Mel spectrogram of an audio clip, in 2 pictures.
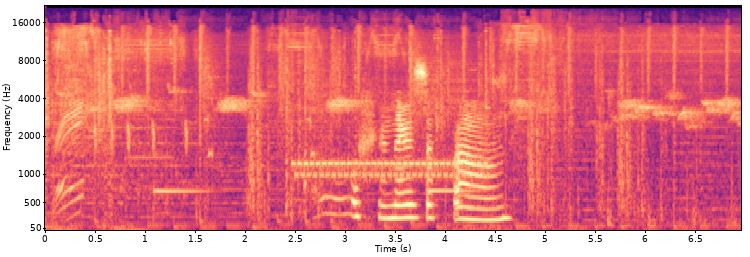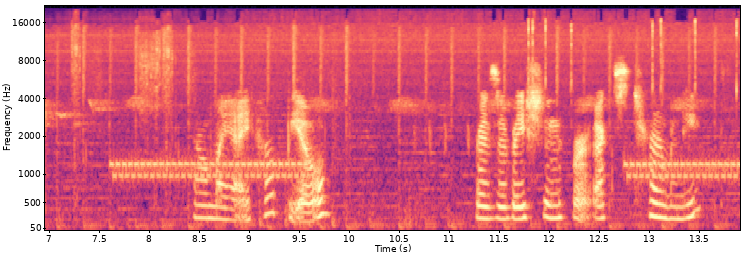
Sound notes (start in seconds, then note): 3.3 phone rings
